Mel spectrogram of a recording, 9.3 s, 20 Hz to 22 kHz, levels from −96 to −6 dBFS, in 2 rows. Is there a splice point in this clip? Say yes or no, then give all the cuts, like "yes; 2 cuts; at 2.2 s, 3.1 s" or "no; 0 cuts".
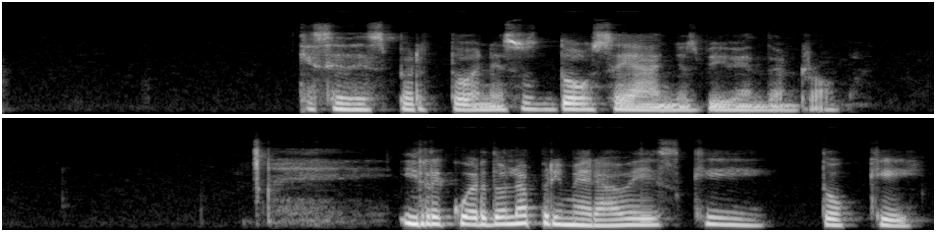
no; 0 cuts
